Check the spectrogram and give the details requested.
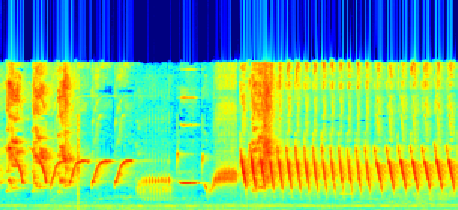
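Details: Canary song meant to set other canaries singing: varied whistled chirps and a short buzzy note, then a rapid, regular, high trill of clipped notes repeated about four times a second and quickening.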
